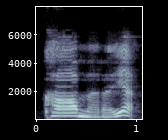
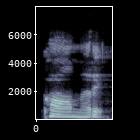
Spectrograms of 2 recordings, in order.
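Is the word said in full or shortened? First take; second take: full; shortened. First: The word is said in full, ending in -aya. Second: The word is shortened, ending in -e.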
